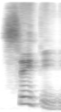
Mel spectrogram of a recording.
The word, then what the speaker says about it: স্মৃতি: নাই আমরা চন্দ্রবিন্দু দিছি স্মৃতি মফলার উচ্চারণ নাই আমরা চন্দ্রবিন্দু দিছি বুঝা গেছে বিষয়টা যেখানেই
